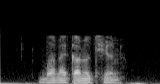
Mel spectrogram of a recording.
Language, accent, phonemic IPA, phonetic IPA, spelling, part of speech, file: Armenian, Eastern Armenian, /bɑnɑkɑnuˈtʰjun/, [bɑnɑkɑnut͡sʰjún], բանականություն, noun, Hy-բանականություն.ogg
- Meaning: 1. rationality, reasonability 2. intelligence, intellect, sense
